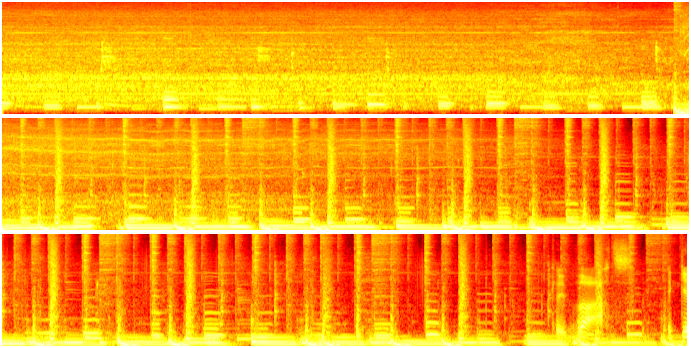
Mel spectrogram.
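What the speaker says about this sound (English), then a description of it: "Now it's onto the wet vac." A wet vac with a drill brush attachment cleaning a Civic coupe's carpet: quiet background noise, then a loud, steady motor whine that starts abruptly and keeps going with rhythmic pulsing scrubbing over roughly the last two thirds.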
